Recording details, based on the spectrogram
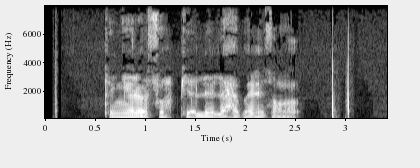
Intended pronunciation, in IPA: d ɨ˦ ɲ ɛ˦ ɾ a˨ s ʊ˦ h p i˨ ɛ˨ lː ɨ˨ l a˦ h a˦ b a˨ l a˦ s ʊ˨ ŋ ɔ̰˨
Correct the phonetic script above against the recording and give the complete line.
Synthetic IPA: t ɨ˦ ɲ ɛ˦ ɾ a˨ s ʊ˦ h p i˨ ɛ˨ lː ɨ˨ l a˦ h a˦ b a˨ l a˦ z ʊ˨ ŋ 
